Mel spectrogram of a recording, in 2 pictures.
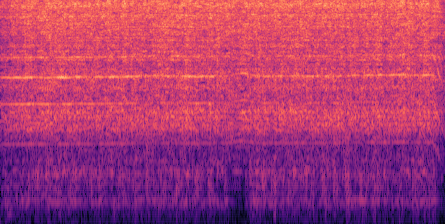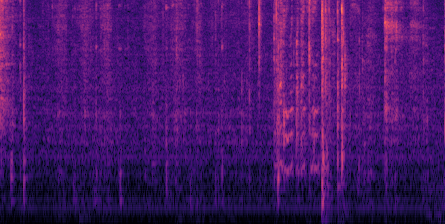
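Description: Black+Decker electric hand mixer running at a steady speed, beaters whirring through sweet potato pie filling in a glass bowl as cream is blended in to loosen it; it cuts off after about three seconds. Afterward, quieter scraping of a spatula around the bowl and a few light knocks.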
